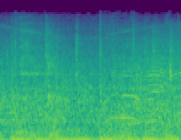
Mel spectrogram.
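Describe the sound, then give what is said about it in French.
Heavy trucks rumble past on a busy motorway, a loud, continuous roar of engines and road noise with a steady low drone throughout. “cet autre groupe de migrants est plus décidé à caillasser les camions et les policiers qu'à monter dans les remorques.”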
